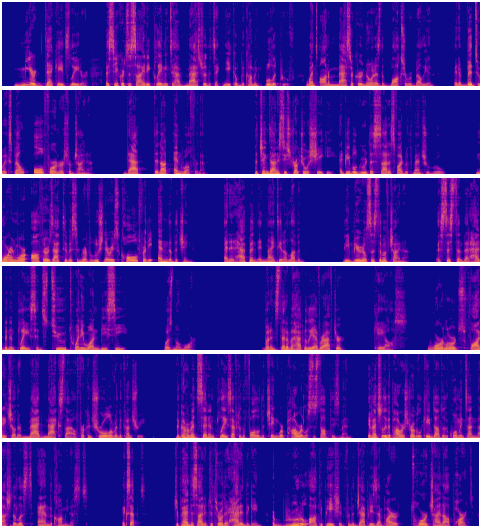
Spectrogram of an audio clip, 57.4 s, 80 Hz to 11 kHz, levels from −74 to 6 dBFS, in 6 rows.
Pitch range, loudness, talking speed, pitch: 115-160 Hz, -26 LUFS, 165 wpm, 135 Hz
